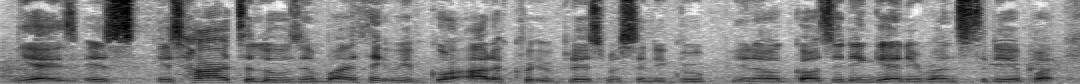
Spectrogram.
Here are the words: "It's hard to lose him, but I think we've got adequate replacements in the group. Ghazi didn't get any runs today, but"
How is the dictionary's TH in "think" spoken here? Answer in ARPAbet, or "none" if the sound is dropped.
TH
